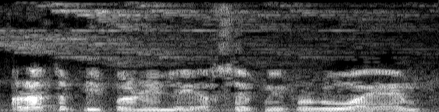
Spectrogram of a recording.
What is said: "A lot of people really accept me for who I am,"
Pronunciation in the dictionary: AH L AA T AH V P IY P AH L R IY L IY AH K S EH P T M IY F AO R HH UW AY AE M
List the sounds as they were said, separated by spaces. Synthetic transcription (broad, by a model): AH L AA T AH P IY P AH L R IY L IY AH K S EH P T M IY P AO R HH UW AY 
